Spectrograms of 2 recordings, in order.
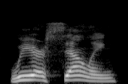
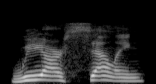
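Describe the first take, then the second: No difference in how they are said.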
